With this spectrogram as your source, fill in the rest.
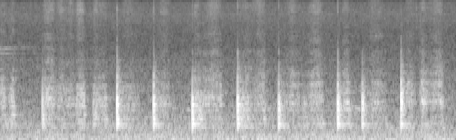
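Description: Chalk or marker strokes on a board during a maths lesson make a quiet, rhythmic series of short scratchy taps and rubs, about a dozen in quick succession.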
